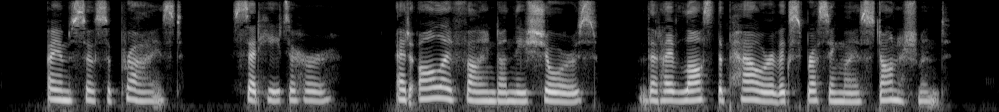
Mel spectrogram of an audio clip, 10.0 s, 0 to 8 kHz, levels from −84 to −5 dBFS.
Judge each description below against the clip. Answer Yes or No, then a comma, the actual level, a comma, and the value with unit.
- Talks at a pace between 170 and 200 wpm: No, average, 150 wpm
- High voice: Yes, high, 210 Hz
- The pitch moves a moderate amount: No, narrow, 1.8 semitones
